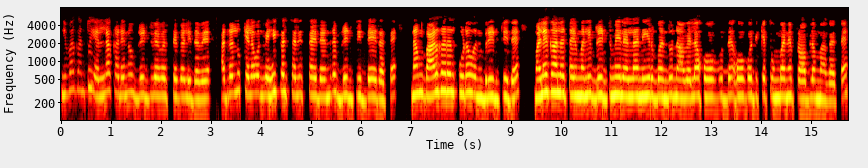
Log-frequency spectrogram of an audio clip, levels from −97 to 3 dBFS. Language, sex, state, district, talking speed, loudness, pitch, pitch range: Kannada, female, Karnataka, Shimoga, 135 wpm, -25 LUFS, 260 Hz, 250-275 Hz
